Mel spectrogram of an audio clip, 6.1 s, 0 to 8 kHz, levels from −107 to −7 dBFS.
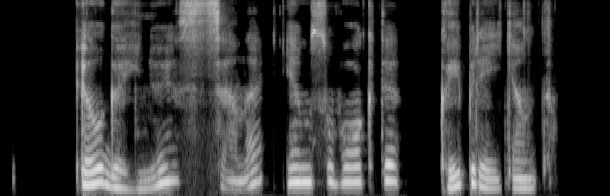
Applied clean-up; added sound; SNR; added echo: none; none; none; none.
